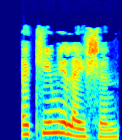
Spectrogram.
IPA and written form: əˌkjuːmjəˈlɛɪʃən (accumulation)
